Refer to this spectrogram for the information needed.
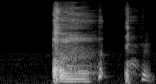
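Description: Two harsh, loud cough bursts with a hoarse, barky quality, consistent with a barking cough.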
